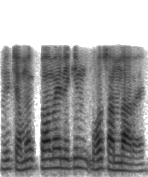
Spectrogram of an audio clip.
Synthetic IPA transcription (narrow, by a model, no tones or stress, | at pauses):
nɐit͡ʃɐmək̚kɐmɦɛleːkɪnbɐɦʊt̪sãnd̪aːɾɦɛː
